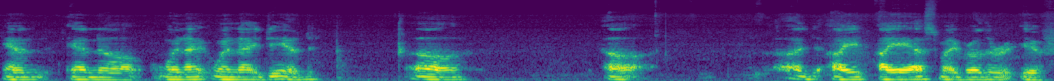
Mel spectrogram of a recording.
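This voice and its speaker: Rambling, slow, gravelly old grandpa telling stories. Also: male voice, lowish voice, flat delivery, a little mellow, recorded from a distance, rough recording. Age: 70s or older. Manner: rambling, halting grandpa storytelling with long pauses and repeated words. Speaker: grandfather telling family history. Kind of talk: unscripted reminiscing, family oral history.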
